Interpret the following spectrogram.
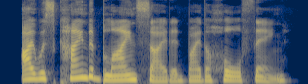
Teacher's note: kind of almost always collapses into kinda and by the often blends together smoothly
